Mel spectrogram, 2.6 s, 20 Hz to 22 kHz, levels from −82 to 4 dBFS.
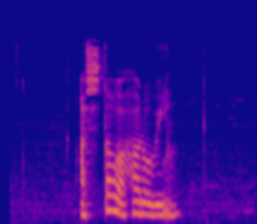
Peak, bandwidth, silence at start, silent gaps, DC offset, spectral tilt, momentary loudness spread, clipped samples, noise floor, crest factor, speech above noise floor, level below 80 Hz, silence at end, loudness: -10 dBFS; 11.5 kHz; 0.8 s; none; under 0.1%; -4 dB/octave; 9 LU; under 0.1%; -59 dBFS; 20 dB; 33 dB; -74 dBFS; 0.75 s; -27 LUFS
